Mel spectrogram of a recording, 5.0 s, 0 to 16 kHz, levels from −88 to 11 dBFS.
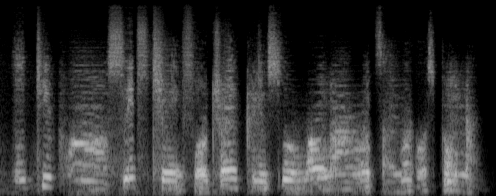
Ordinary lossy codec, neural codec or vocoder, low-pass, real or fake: none; codec, 44.1 kHz, 0.9 kbps, DAC; 14.4 kHz; fake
